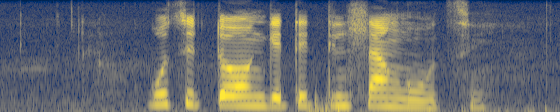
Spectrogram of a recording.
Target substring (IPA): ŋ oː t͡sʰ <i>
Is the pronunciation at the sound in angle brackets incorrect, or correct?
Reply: correct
